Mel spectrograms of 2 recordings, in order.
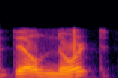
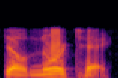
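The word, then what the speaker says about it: Del Norte: this week's Mr Potter award goes to the delnort County Supervisor now I I will explain to you that that is spelled d l n o r t which should be pronounced delort right Becky will probably tell me yes but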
